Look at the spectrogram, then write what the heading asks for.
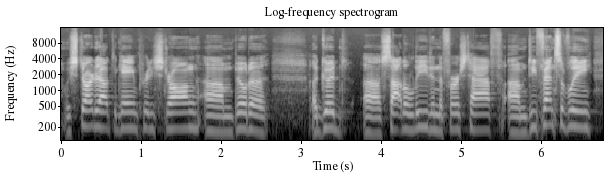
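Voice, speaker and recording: A woman coach speaking at a postgame press conference, with a bright, forward tone and a smooth, clear voice. She is slightly hoarse from a cold and talks in an earnest, conversational way. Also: fairly low pitch, steady tone, normal speed. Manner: earnest, conversational, proud of her players. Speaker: basketball head coach.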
